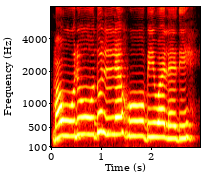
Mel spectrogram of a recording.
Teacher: തെൻവീനിലുള്ള നൂനിൻ്റെ സൗണ്ടിന് നമ്മൾ ലാമിലേക്ക് ലയിപ്പിക്കുന്നുണ്ട്, പക്ഷെ ഒന്ന കൊടുക്കാതെ ഓത്. മൗലൂദുല്ലഹു എന്ന് പറഞ്ഞ് മണിച്ചിട്ട് അവിടെ ഓതരുത്.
